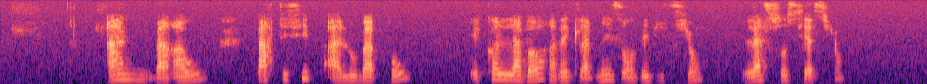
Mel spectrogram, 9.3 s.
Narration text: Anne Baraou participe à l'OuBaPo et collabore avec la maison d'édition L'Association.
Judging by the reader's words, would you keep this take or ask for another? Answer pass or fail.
pass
